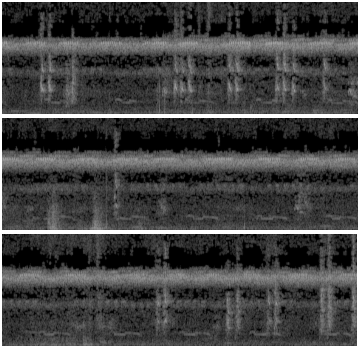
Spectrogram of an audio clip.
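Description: Steady high-pitched insect drone, like crickets, runs throughout. Short high chirps repeat irregularly, roughly once or twice a second.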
